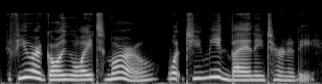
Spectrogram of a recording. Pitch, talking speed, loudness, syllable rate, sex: 235 Hz, 260 wpm, -18 LUFS, 6.5 syllables/s, female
